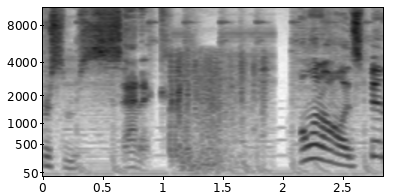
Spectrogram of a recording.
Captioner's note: gunshot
